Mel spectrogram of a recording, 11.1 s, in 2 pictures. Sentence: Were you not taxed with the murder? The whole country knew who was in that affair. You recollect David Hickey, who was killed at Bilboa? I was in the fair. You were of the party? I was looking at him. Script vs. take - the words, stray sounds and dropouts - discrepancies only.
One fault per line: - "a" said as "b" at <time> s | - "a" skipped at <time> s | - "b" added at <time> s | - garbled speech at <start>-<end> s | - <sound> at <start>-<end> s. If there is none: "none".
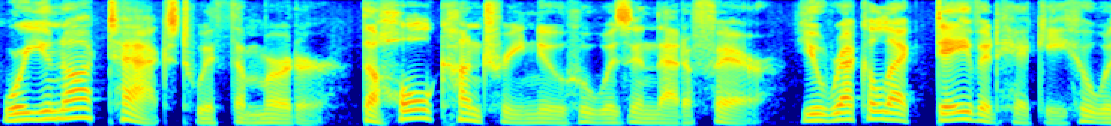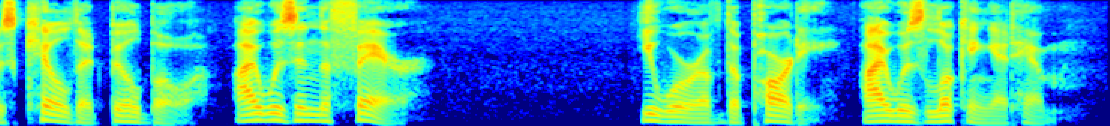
none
